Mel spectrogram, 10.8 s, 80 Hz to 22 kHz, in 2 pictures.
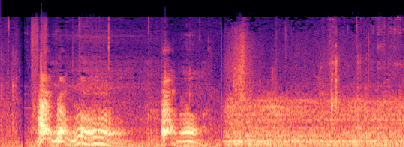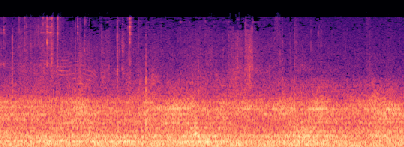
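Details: Dogs Rosy and Rocky playing at Seal Point Dog Park on the western side of San Francisco Bay, February 10, 2015: a few sharp, clustered barks in the first three seconds, then steady outdoor background hum.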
